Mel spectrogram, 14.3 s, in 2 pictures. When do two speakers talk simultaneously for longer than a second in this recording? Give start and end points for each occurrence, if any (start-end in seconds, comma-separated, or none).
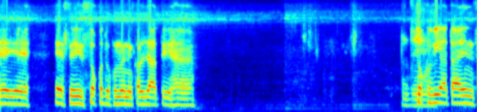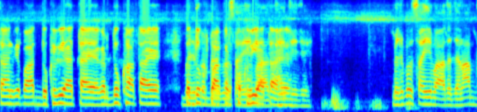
9.9-11.5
